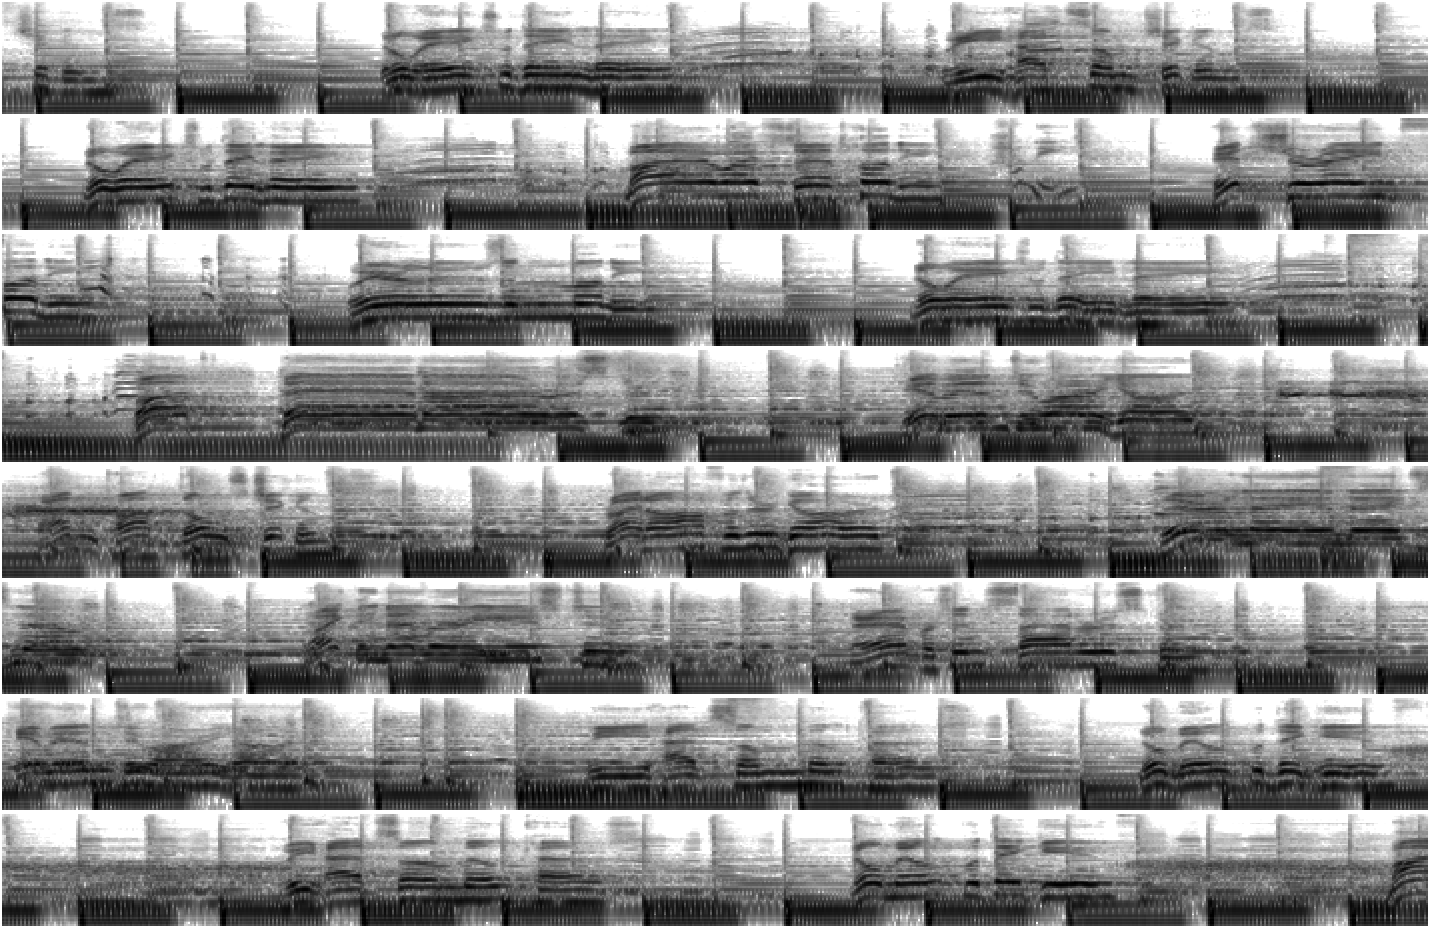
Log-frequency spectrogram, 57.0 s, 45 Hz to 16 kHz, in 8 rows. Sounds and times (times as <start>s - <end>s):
Music: 0.0s - 57.0s.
